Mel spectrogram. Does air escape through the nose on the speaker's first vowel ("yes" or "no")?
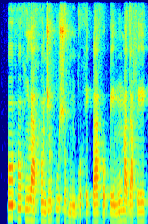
yes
